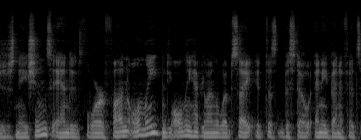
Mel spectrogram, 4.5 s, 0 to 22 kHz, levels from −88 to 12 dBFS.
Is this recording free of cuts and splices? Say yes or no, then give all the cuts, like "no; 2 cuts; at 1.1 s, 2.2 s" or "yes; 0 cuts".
no; 4 cuts; at 1.0 s, 2.1 s, 2.5 s, 3.5 s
